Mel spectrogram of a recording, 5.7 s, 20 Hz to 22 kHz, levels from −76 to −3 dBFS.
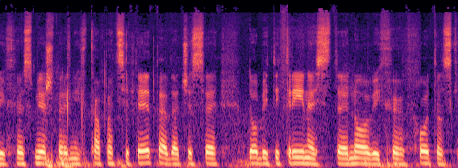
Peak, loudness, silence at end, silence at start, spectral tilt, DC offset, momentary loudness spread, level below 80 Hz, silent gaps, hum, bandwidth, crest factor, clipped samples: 0 dBFS; -11 LUFS; 0 s; 0 s; -4.5 dB/octave; under 0.1%; 5 LU; -32 dBFS; none; none; 19.5 kHz; 10 dB; under 0.1%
